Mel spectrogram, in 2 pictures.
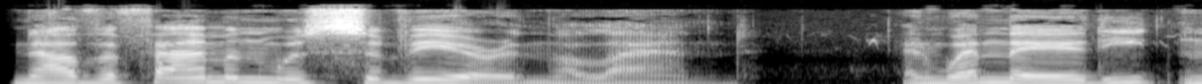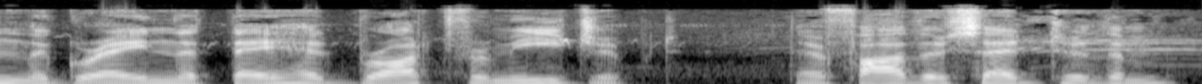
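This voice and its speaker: A man narrating a dramatized Bible reading in a steady, measured way. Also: medium pitch, no echo.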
